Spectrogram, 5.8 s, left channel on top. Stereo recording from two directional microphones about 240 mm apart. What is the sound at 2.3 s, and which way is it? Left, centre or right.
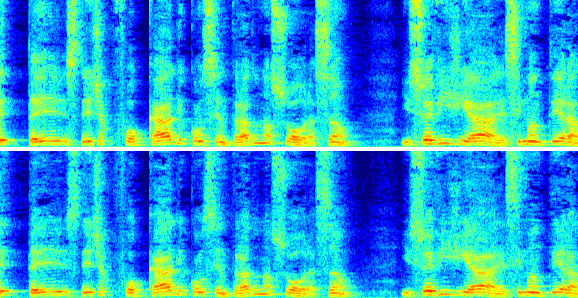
Speech, left.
